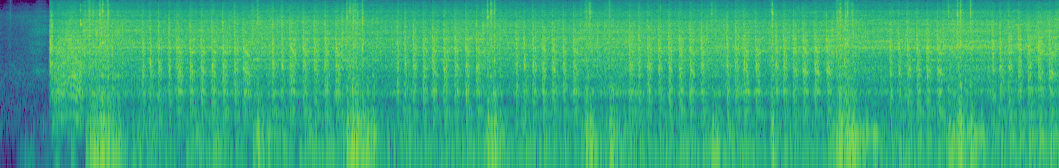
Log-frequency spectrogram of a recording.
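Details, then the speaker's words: Holden VL Commodore cranks steadily for about ten seconds with starting spray in the intake and throttle applied but never fires; owner suspects a fuel problem and thinks injector cleaner may have helped. "okay so it's sort of fuel problem a fuel problem maybe the injector cleaner helped"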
